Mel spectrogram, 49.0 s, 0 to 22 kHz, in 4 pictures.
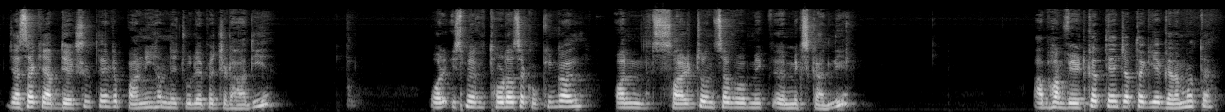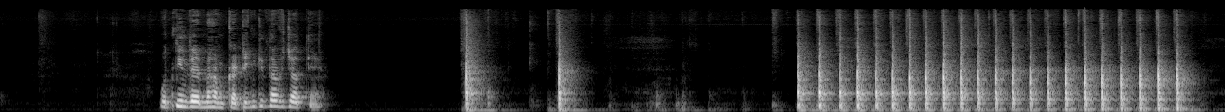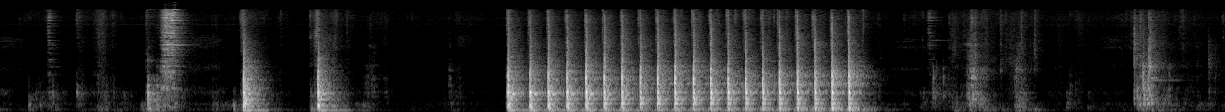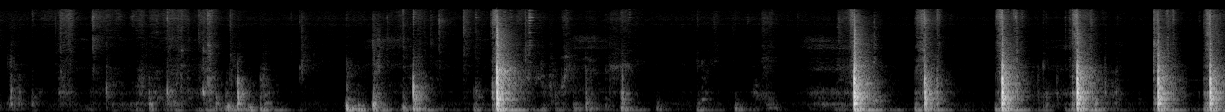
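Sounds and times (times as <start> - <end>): knife chopping on cutting board: 16.9 - 18.1, 20.2 - 24.2, 26.9 - 28.0, 41.6 - 42.0, 45.2 - 49.0.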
